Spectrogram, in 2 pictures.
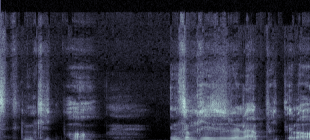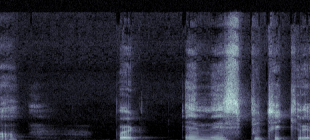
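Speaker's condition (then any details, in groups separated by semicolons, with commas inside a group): Cerebral palsy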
